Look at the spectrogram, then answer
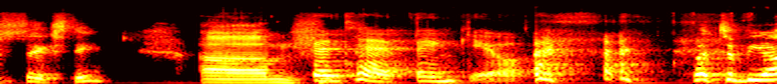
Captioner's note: laughs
